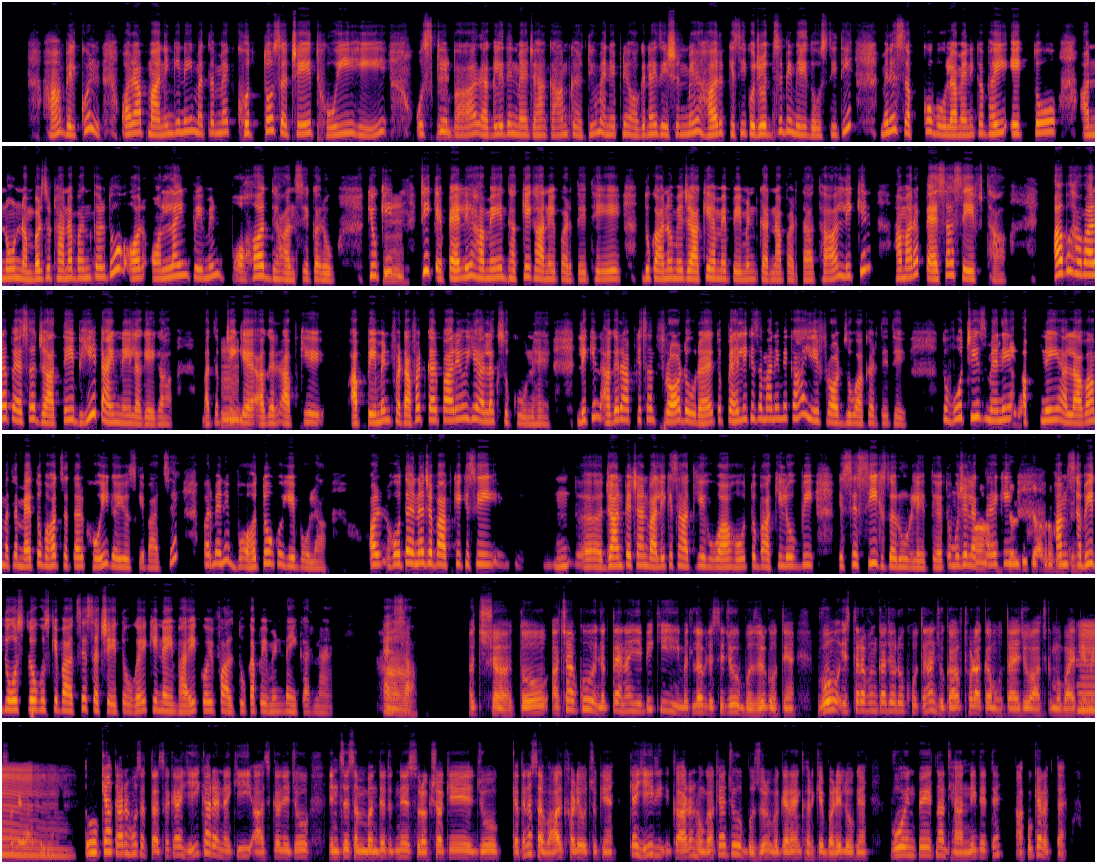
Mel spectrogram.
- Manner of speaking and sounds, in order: in English: "ऑर्गेनाइज़ेशन"; in English: "अननोन नंबर्स"; in English: "पेमेंट"; in English: "पेमेंट"; in English: "सेफ़"; in English: "टाइम"; in English: "पेमेंट"; in English: "फ्रॉड"; in English: "फ्रॉड्स"; in English: "पेमेंट"; in English: "पेमेंट्स"
- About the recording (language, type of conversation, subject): Hindi, podcast, मोबाइल भुगतान का इस्तेमाल करने में आपको क्या अच्छा लगता है और क्या बुरा लगता है?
